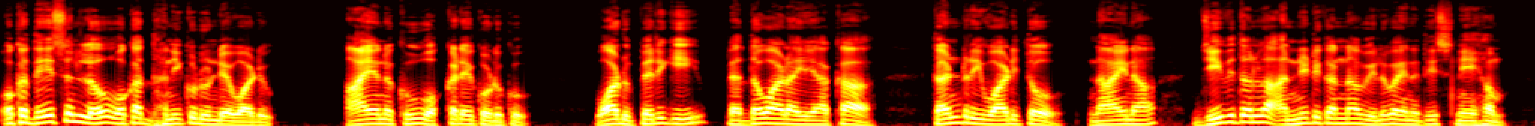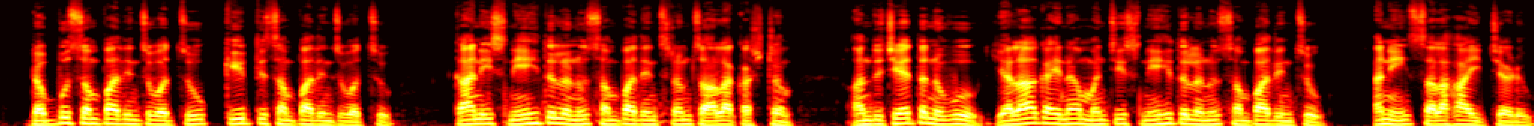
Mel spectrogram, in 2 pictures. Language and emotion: Telugu, neutral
